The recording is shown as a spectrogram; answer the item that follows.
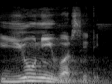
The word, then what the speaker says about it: university: It's university, not a sound, okay, or not a sound. That is why university is not u is given, vowel is given, but not we pronounce that a vowel sound.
